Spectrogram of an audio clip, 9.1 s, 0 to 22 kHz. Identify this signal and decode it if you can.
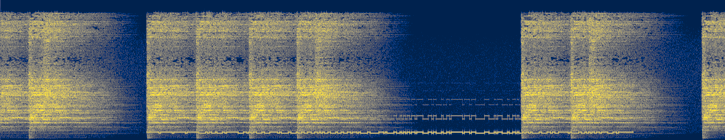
RTTY (45.45 baud, 170 Hz shift), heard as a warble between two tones, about 1200 Hz centre. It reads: NAME IS PETER, QTH DENVER,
